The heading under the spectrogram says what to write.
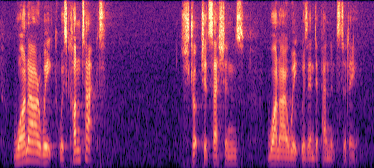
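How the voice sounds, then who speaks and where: With a northern English accent, a man of medium pitch speaks at a fairly quick pace with lively intonation and long, frequent pauses. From northern England. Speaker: educational developer, conference speaker. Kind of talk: conference presentation. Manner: fast; hesitant, many fillers.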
